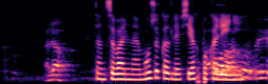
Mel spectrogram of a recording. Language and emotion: Russian, neutral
